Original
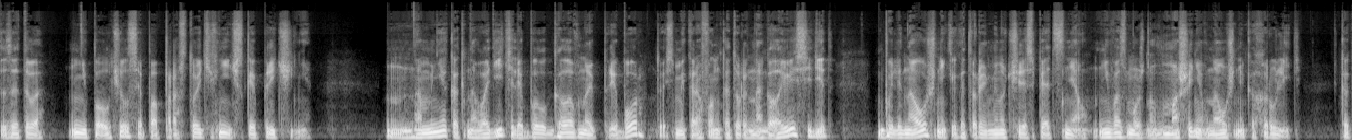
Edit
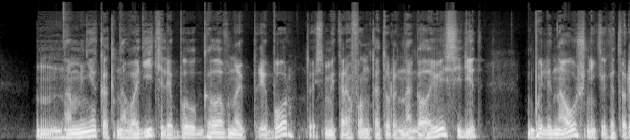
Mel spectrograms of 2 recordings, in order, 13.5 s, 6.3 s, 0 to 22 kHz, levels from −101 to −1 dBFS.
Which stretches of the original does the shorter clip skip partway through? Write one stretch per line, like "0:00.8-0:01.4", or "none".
none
